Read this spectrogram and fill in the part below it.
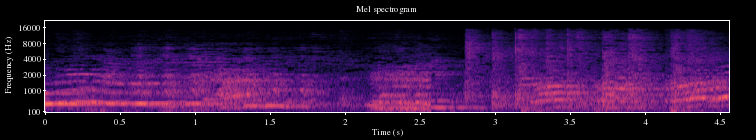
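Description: Children do a police-themed clapping chant with three claps, sharp bursts of clapping that follow a voice and giggling, then several quick crisp claps mixed with laughter and chatter.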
